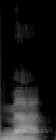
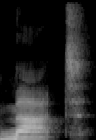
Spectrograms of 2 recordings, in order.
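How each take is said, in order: First: The final T is cut off and not released. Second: The final T is clearly pronounced. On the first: The speaker calls it right. "we say Matt" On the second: The speaker calls it wrong. "we don't say Matt"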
